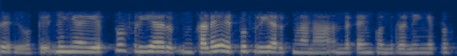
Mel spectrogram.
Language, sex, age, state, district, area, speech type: Tamil, female, 30-45, Tamil Nadu, Thoothukudi, rural, conversation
